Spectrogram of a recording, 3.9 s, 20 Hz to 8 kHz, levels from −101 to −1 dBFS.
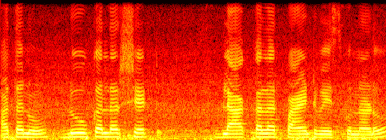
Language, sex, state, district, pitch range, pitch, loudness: Telugu, female, Telangana, Mahabubabad, 180-210 Hz, 195 Hz, -13 LUFS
